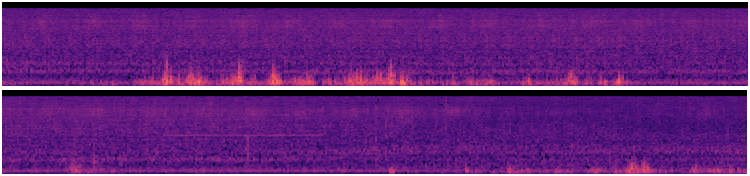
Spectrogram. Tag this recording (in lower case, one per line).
wind noise (microphone)
wind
